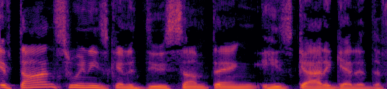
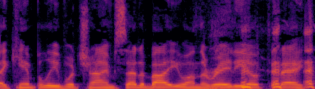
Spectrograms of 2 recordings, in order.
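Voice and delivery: plain

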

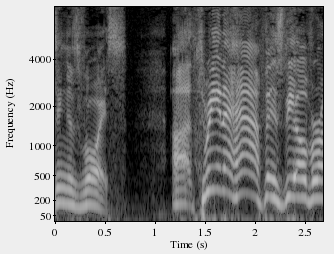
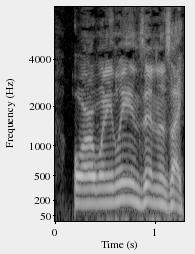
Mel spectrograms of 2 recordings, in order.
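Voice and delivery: ordinary talk

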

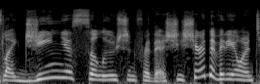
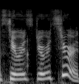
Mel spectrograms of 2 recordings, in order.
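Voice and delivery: ordinary talk, nothing marked

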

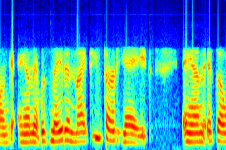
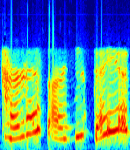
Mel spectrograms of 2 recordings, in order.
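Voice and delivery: mock, annoying, grating, high-pitched scream; 7 semitones higher than usual. Recalling a scene where a woman character screams, imitating a high-pitched scream. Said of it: "and it's when she screams".

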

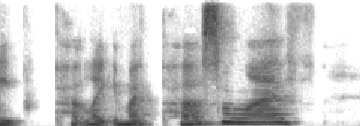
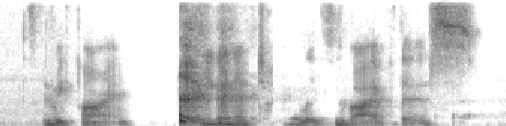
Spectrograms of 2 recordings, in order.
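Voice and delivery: hushed, utterly level, very quiet deadpan; 3 semitones lower, 10 dB quieter than usual. Showing how she would have said it to them, deadpan. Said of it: "with that whole deadpan".

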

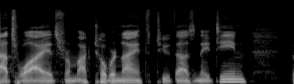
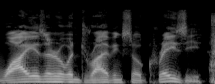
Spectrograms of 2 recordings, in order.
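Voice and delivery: usual speaking voice

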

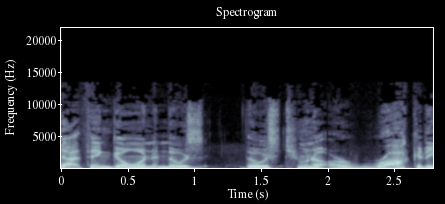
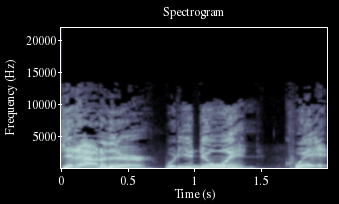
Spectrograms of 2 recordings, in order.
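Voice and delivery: put-on shrill, very high shouted bark; 10 semitones higher than usual. Retell how the driver kept shouting at the man messing with the live bait tank, imitating someone yelling. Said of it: "Tobeck keeps yelling at him".

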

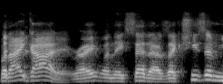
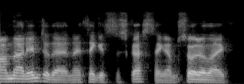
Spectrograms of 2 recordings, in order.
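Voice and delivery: usual speaking voice

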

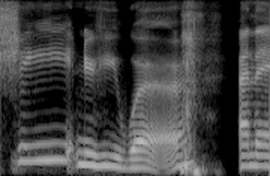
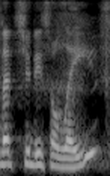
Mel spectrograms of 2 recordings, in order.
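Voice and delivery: usual speaking voice

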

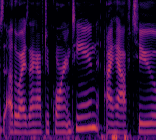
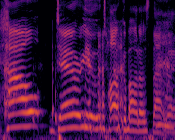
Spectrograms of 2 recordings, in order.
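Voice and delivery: fake British accent, high, slow, drawn out; 5 semitones higher, 6 dB louder than usual. Mocking angry people's reply with a put-on voice: British accent. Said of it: "Still British".

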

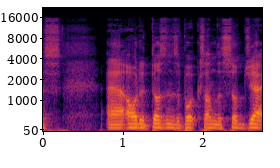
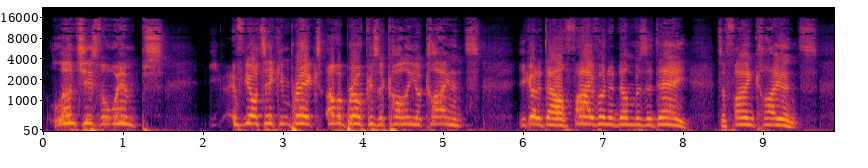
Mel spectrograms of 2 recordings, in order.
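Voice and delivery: acted-out, high-pitched screaming rant; 11 semitones higher than usual. Retelling how the boss yelled at the brokers: imitating a boss screaming. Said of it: "he'd be screaming at us".

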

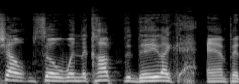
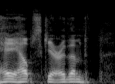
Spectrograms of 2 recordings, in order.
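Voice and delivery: ordinary talk

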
